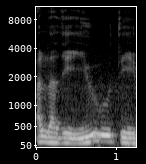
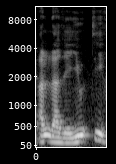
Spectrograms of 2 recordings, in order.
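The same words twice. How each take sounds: First: A long vowel replaces the glottal stop. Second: A glottal stop is heard before ti. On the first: "hamzah mufrad diibdalkan kepada waw mat"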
